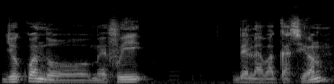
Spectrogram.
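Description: Young Mexico City man, bright tone. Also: fairly low pitch, takes it slowly. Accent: Mexico City Spanish. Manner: laid-back anecdotes, crude slang. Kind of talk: casual chat.

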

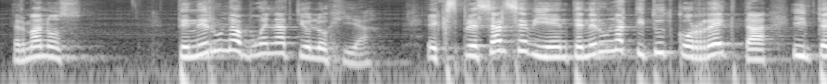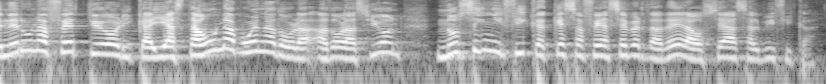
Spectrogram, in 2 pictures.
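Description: A male pastor preaching a sermon, repeating key phrases and putting questions to his congregation. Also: sits high.

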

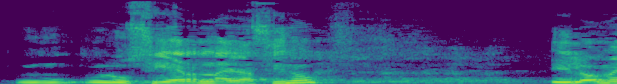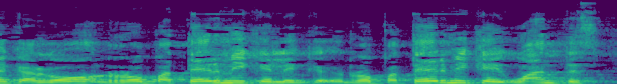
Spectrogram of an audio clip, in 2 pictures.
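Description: Joking middle-aged man. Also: high voice. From Mexico. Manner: joking, colloquial, tags lines with "¿no?" and "¿ah?". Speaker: speaker. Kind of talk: seminar storytelling talk.

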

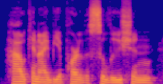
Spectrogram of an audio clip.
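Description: A middle-aged man raised in Thailand, a nonprofit CEO, appears as a guest in a podcast interview, answering reflectively and often restarting his sentences. His voice is low-pitched and a bit bright, with a flat delivery at a slightly fast pace.

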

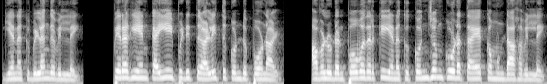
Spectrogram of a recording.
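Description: A woman narrating a novel in a measured, deliberate storytelling manner. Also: mid-range voice, clear, resonant tone. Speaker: audiobook narrator.

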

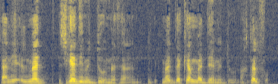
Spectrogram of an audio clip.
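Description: A man's voice: medium pitch, very animated, fast talker, a little mellow, slightly rough. A middle-aged man giving an explanatory lecture, reading out paired word variants and citing sources. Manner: reads out paired word variants and cites sources, stressing each contrast.

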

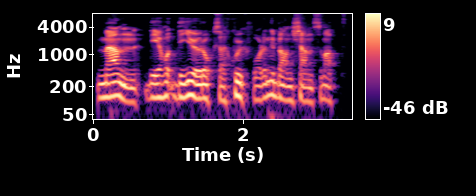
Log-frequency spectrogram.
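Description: A young man in a casual chat, mostly agreeing and speaking in halting bits. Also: medium pitch, fairly even intonation, bright, forceful tone.

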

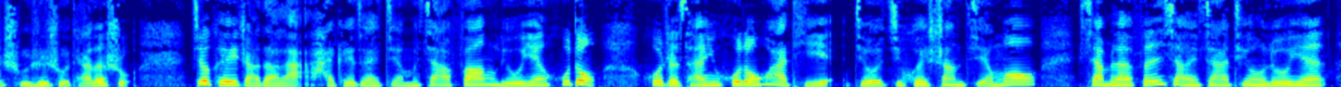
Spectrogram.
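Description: A woman's voice: high-pitched, no echo. A woman hosting a comedy show, reading funny anecdotes aloud with acted quotes and chuckling at her own punchlines. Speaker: host.

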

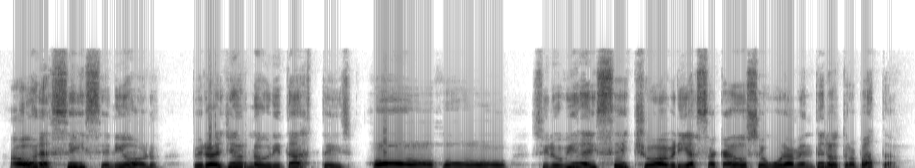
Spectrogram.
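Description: A woman voicing a crafty, frightened young male cook who pleads and makes quick excuses. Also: extremely high pitch, big pitch swings, mellow, dry recording, studio quality, voice pushed up. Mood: pleading.

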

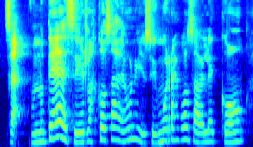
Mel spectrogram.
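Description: A woman's voice: a little high, fast talker. A woman tells personal stories on a podcast. Her delivery is casual and self-mocking, with laughter never far off. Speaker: podcast co-host. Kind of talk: casual storytelling.

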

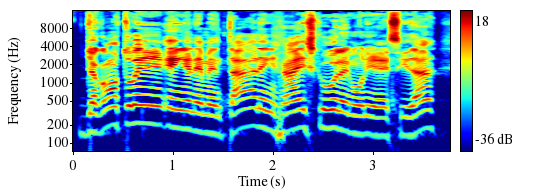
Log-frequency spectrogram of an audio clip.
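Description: A man's voice: fairly high pitch, normal speed, a bit bright, smooth. A man with a Puerto Rican accent in a casual chat, teasing and rambling.

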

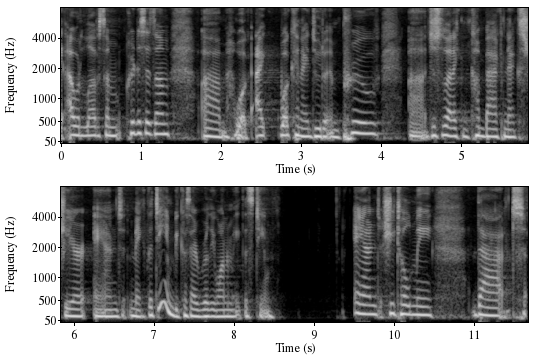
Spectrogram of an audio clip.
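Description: Chatty woman podcast host in her thirties, low voice. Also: a little mellow. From Dominican Republic. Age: 30s. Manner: chatty and personal, with fillers and self-corrections. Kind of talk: casual solo podcast monologue.

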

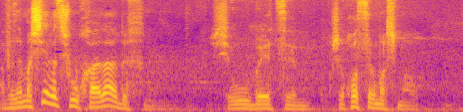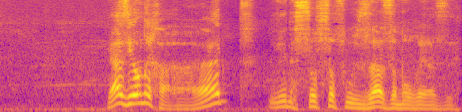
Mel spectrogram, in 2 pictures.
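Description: A man giving a live spiritual talk. He moves between slow, emphatic teaching and playful, self-mocking jokes. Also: on the low side, big pitch swings, dark tone, slightly rough.

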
